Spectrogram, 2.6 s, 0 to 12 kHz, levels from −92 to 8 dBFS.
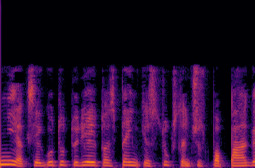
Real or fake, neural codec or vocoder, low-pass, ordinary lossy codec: real; none; 7.2 kHz; MP3, 48 kbps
